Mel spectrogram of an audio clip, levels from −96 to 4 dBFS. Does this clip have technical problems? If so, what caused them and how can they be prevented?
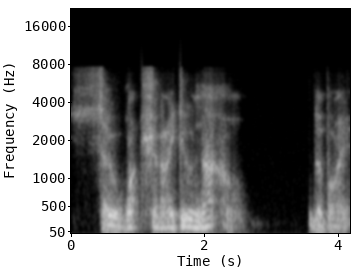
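Yes. AMR bit errors appear between 2.02 and 2.08 s as a brief hoarse, gargly scratch. It spans roughly three frames, where flipped unprotected bits misplaced excitation pulses and skewed fine pitch, gain and spectral values while the checksum still passed. Better radio link margin or stronger channel coding prevents this.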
